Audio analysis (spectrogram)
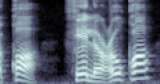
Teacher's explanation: قاف حروف مستعلیہ میں سے ہے تو اسے پر یعنی موٹا پڑھیں گے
